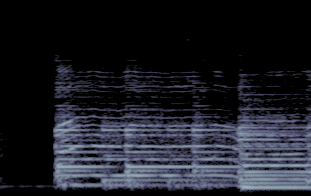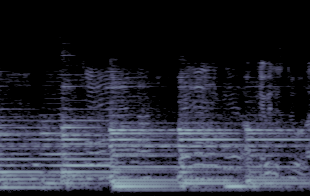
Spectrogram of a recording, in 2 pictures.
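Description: Digital keyboard playing a sustained D major chord, D and A in the left hand and D, F sharp and A in the right. It starts about half a second in and is struck again a few times.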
